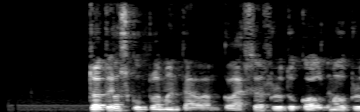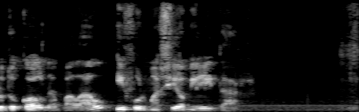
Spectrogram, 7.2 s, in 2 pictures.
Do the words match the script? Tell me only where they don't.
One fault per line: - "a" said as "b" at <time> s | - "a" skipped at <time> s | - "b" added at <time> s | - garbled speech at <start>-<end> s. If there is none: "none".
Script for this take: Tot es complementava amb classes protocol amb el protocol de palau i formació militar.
none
